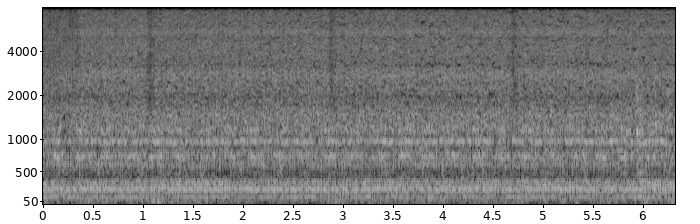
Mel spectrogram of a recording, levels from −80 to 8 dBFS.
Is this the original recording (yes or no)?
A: no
